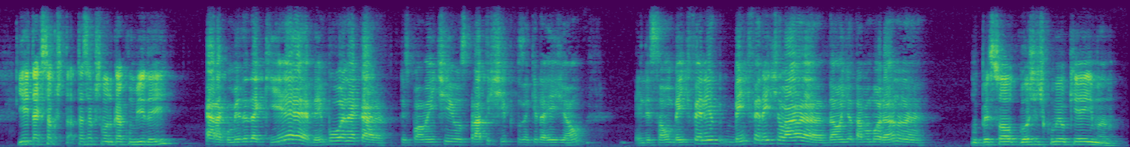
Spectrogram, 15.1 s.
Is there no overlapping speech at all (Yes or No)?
Yes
